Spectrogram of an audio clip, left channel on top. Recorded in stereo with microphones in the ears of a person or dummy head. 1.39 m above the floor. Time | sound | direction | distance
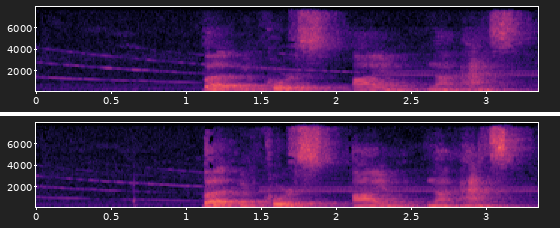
1.1 | a man speaking | 80° right | 1.1 m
